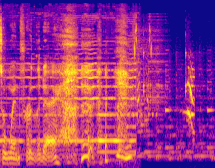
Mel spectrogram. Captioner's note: laughing; playful music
